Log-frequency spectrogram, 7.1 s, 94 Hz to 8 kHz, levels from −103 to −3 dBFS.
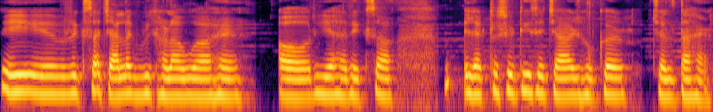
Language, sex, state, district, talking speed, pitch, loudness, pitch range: Hindi, female, Uttar Pradesh, Etah, 135 wpm, 185 Hz, -16 LUFS, 180-200 Hz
